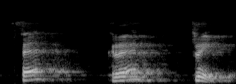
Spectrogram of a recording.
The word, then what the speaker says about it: secretary: When we read like this, the number of syllables will be decreased to 3. Se-cre-tree, se-cre-tree. So it has only 3 syllables.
